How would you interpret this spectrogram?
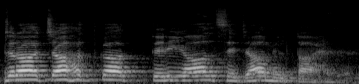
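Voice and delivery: slow, measured verse; naat recitation. Acted. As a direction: recite each word with weight. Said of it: "اسی کا ایک شعر ہے".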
